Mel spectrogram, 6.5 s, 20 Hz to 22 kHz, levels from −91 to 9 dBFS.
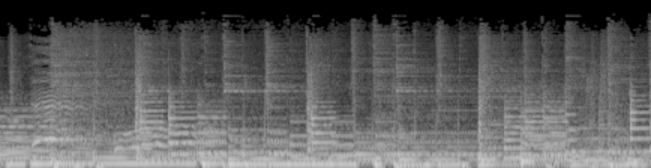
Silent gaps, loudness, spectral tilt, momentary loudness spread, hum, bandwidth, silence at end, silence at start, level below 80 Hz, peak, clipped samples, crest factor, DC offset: none; -18 LUFS; -6.5 dB/octave; 3 LU; none; 14 kHz; 0 s; 0 s; -26 dBFS; -2 dBFS; under 0.1%; 14 dB; under 0.1%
